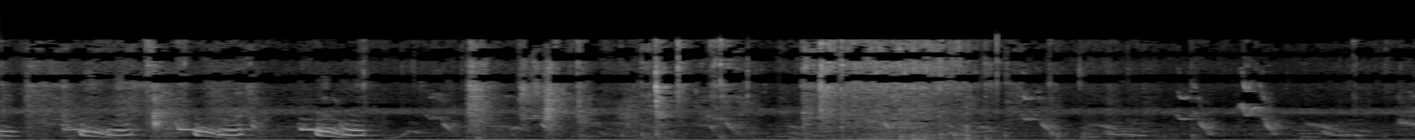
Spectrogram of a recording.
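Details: Northern bobwhite quail chatter: three clear, looping whistled notes in quick succession open the recording, then fainter similar notes trail off against steady low rumbling noise.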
